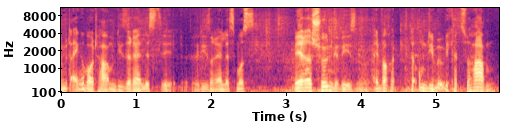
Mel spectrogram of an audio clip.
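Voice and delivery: normal talking voice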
